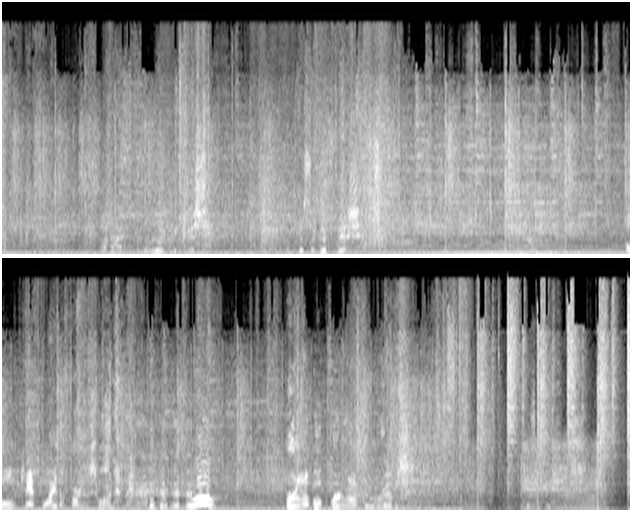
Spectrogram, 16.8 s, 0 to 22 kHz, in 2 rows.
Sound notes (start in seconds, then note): 9.8 laughing; 11.3 breathing heavy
